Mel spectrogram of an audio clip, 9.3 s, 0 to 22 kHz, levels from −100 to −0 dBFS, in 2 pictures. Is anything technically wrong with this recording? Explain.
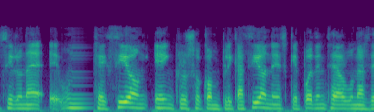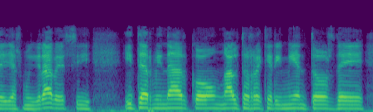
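Yes, there are two network-related faults.

From 0.93 to 1.19 s there is a long network dropout. For about a quarter of a second, the original audio is replaced by a continuation of the preceding sound that turns into a fading buzz or hiss. The whole gap is filled this way, with no stretch of pure silence. The likely cause is a run of packets that never arrived, which the receiver concealed by extending what it last had. When the real audio resumes, the missing portion is gone rather than delayed.

At 4.07 to 4.11 s there is a short concealed packet loss. Roughly 20 ms of audio failed to reach the decoder in time. The receiver patched the hole by extrapolating the last sound for about 15 ms and then cross-fading back into the real signal. The result is a brief smear or wobble.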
